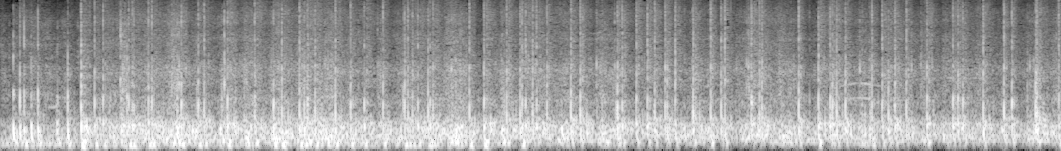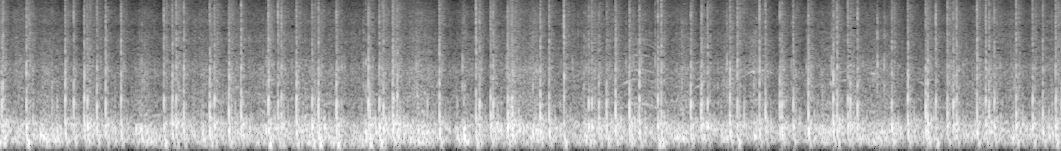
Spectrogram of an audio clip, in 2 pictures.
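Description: Aerial fireworks display: many shells bursting in rapid succession, a dense, unbroken run of bangs and crackle.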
